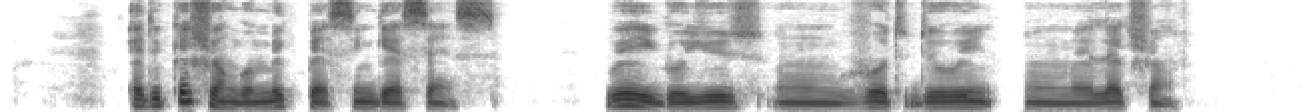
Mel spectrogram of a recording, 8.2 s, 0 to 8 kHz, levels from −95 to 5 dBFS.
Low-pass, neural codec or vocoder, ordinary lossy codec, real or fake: none; none; none; real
